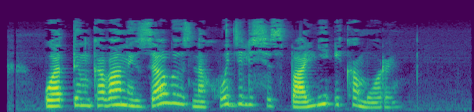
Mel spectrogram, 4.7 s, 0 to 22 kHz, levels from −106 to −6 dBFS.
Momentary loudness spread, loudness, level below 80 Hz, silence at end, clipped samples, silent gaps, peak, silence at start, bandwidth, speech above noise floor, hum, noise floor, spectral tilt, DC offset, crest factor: 11 LU; -22 LUFS; -70 dBFS; 0.75 s; under 0.1%; none; -2 dBFS; 0.45 s; 11.5 kHz; 41 dB; none; -63 dBFS; -4 dB/octave; under 0.1%; 22 dB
